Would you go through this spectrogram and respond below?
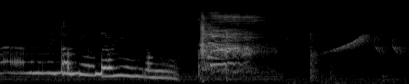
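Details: Domestic cat's long, drawn-out meow that slides steadily downward in pitch, followed by a burst of noise and a thin rising tone near the end.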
